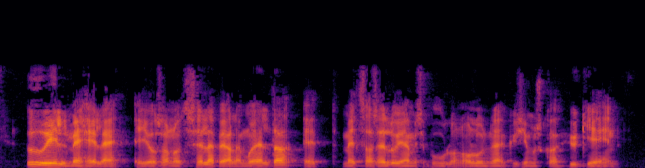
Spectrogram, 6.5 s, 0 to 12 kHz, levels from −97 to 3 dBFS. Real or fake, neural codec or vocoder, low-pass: real; none; 7.2 kHz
